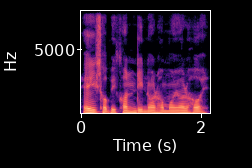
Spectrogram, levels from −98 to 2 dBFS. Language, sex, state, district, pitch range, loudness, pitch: Assamese, male, Assam, Kamrup Metropolitan, 125-140 Hz, -17 LUFS, 130 Hz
